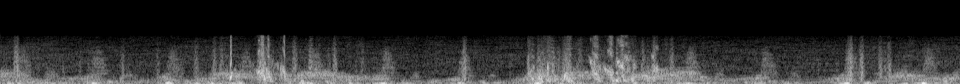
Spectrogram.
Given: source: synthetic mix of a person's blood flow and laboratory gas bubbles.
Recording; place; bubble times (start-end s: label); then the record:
Doppler ultrasound of blood flow; subclavian vein
2.27-2.36 s: bubbles
2.53-2.90 s: bubbles
5.27-5.82 s: bubbles
5.87-6.39 s: bubbles
6.46-6.61 s: bubbles
From the record:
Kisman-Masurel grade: 223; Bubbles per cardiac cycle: several, 3 to 8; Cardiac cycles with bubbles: 10 to 50%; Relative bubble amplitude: loud (0.450 to 0.775); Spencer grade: 2 (many but less than half of the cardiac periods contain bubble signals, singularly or in groups); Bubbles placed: anywhere in the cardiac cycle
